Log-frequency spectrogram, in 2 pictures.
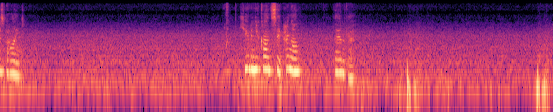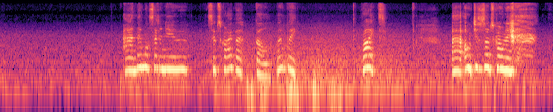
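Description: A man speaks in a playful, silly character voice close by, in short bursts with pauses.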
